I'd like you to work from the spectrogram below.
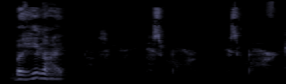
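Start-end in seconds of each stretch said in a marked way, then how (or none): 1.5-2.9 very low, muffled, barely-there whisper. Retelling how a man said only who he was, imitating someone talking very low. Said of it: "but he talking mad low".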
